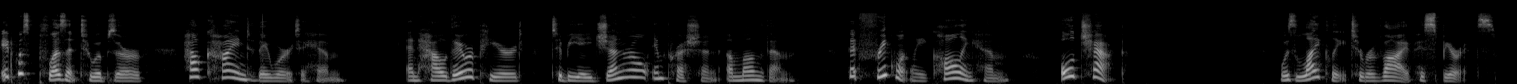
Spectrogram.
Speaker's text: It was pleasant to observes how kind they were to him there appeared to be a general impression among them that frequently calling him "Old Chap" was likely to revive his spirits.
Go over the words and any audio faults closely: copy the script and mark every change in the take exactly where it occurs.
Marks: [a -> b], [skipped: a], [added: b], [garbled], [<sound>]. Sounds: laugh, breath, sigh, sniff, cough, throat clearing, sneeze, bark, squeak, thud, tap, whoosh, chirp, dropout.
It was pleasant to [observes -> observe] how kind they were to him [added: and how] there appeared to be a general impression among them that frequently calling him "Old Chap" was likely to revive his spirits.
